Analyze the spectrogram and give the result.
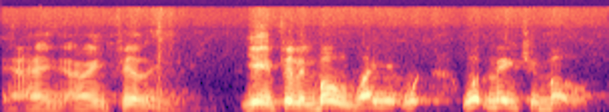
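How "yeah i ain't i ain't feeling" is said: low, quiet mock dejected guy; a hint of a deflated man; lower mumbling man. Preacher imitating a man leaving church, low mumble. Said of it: "Maybe men talk like that".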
